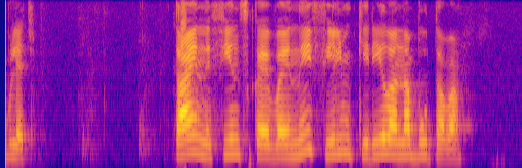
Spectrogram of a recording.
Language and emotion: Russian, neutral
